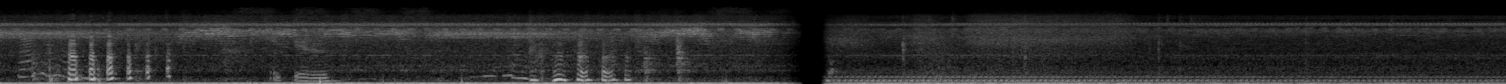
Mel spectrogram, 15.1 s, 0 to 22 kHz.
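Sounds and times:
low continuous hum: 0.0 - 3.8
insects chirping: 0.0 - 15.0.

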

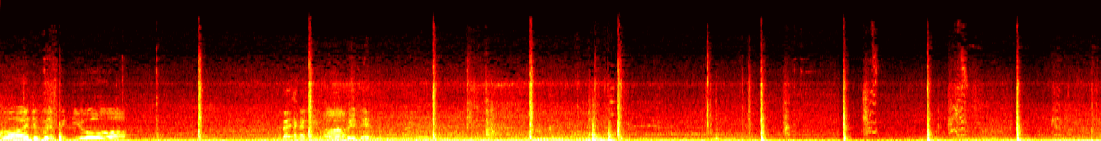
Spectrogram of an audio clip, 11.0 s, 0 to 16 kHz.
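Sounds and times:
machete chopping coconut: 3.0 - 3.3, 4.2 - 6.3, 7.5 - 10.4.

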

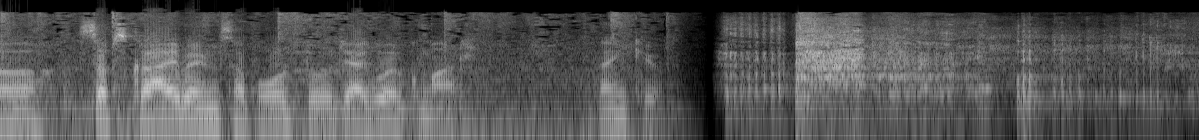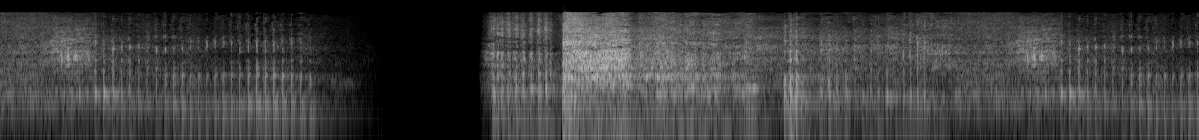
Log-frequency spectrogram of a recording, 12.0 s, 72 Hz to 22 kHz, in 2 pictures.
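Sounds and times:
big cat roaring: 3.6 - 7.8, 8.4 - 11.9.

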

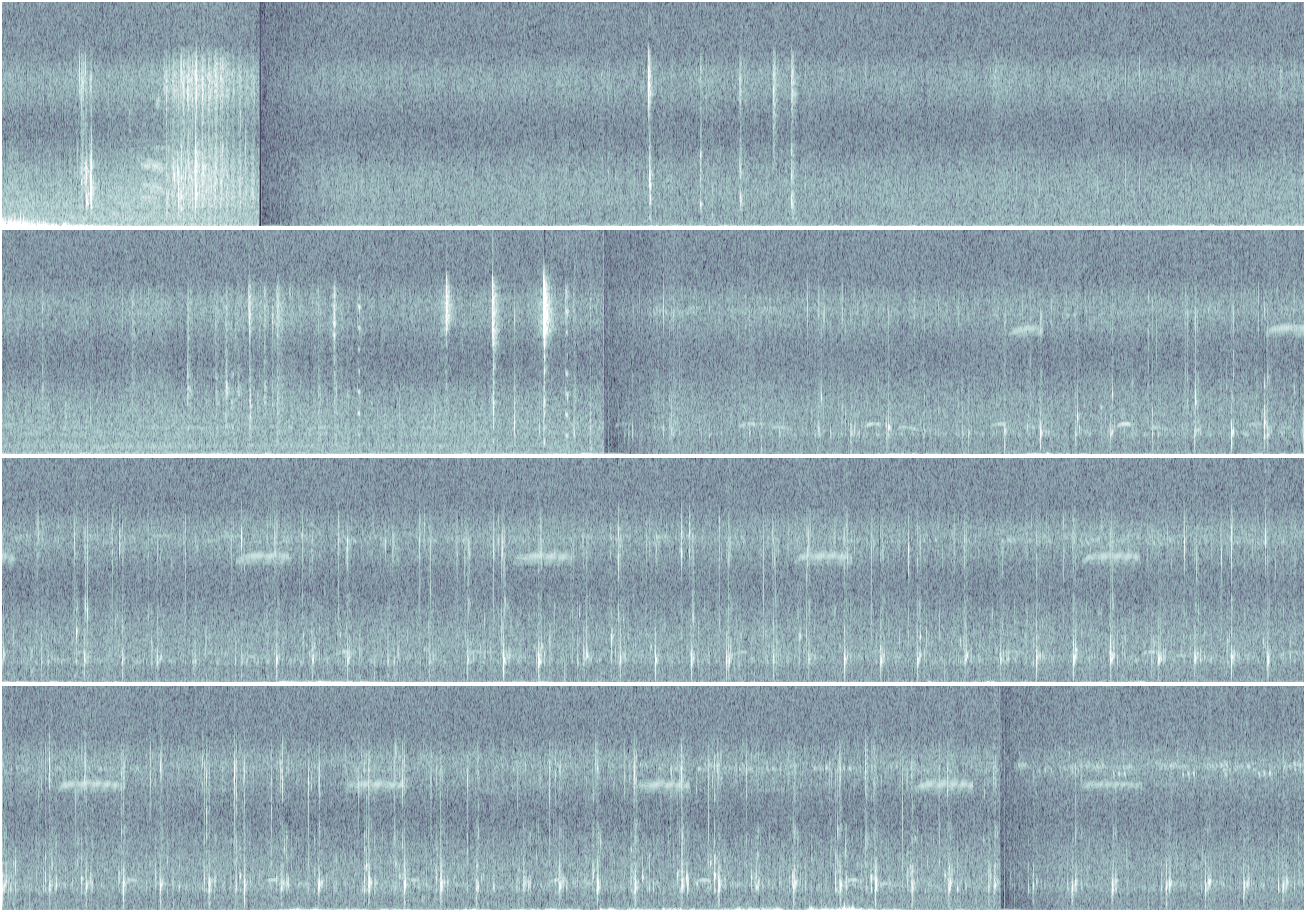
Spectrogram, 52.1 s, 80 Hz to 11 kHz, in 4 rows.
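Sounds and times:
low rumbling bumps: 0.0 - 1.3
animal lapping water: 0.6 - 2.6, 5.8 - 52.0.

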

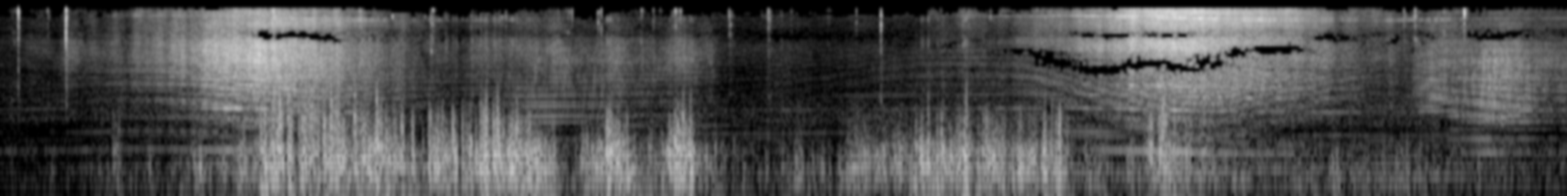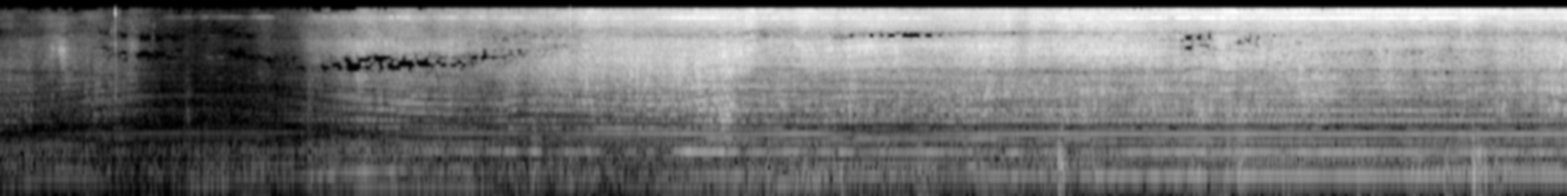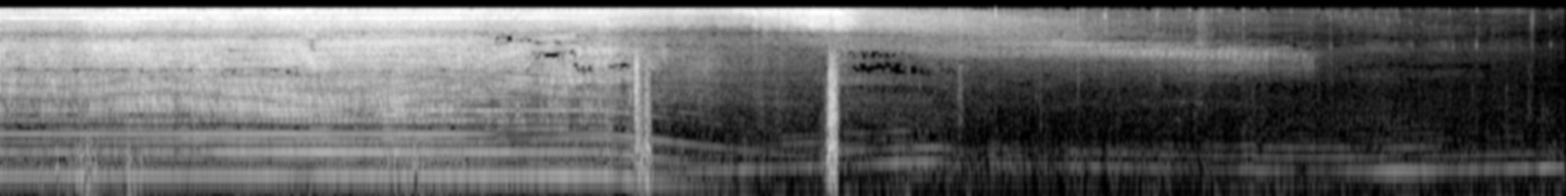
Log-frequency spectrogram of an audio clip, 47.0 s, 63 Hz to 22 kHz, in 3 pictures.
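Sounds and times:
rc helicopter rotor whine: 0.0 - 47.0.

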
